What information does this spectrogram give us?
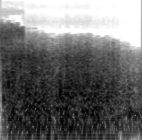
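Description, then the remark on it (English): A loud explosion in an observatory, with a heavy roaring rumble that fills the whole moment and holds steady for about two seconds before easing slightly, with no voices present. “After the explosion, the darkness descended again, and there was silence.”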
